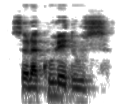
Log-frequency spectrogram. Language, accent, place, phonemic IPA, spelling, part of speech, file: French, France, Lyon, /sə la ku.le dus/, se la couler douce, verb, LL-Q150 (fra)-se la couler douce.wav
- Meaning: to take it easy, to have a cushy time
